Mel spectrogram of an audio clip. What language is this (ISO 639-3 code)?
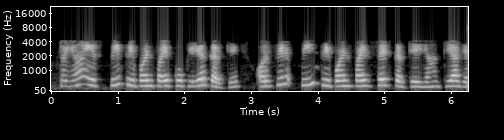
hin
